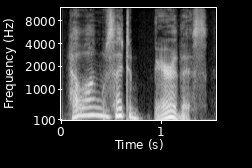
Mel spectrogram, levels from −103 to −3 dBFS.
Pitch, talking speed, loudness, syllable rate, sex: 175 Hz, 270 wpm, -17 LUFS, 5.5 syllables/s, male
